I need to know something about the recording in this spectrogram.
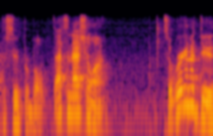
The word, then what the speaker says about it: echelon: Echelon.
